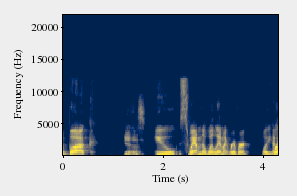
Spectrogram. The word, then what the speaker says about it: Willamette: In Oregon are like, it's Willamette, damn it. Yeah. If you remember the damn it, you're okay. Yeah, you got it. Right. So in Oregon, the Willamette River.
